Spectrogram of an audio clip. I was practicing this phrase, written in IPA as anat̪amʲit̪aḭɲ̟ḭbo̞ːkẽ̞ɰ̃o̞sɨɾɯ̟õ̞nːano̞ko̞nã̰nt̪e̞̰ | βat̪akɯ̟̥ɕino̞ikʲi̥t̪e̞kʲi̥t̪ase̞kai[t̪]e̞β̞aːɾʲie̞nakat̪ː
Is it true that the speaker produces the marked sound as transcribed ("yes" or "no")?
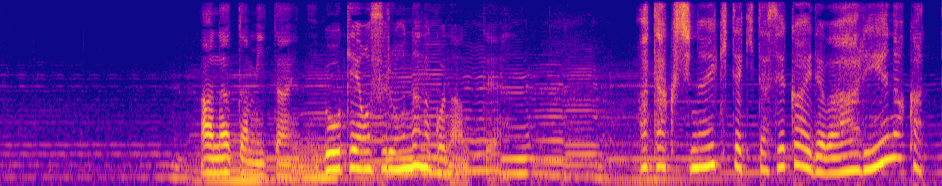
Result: no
